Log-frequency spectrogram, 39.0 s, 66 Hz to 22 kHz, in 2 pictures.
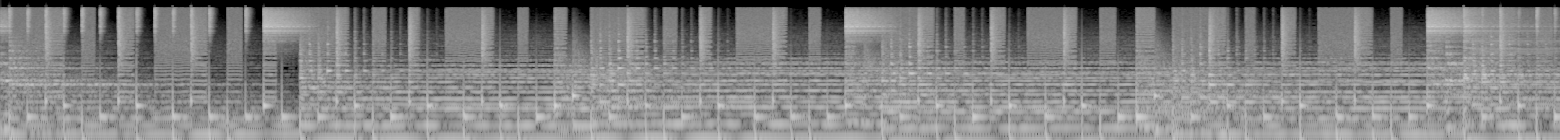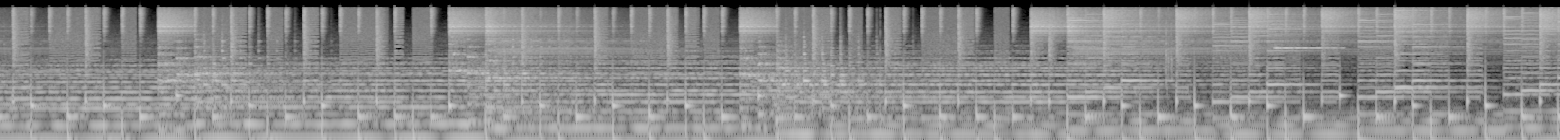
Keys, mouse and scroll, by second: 19.7-28.1 drag, 36.5 click, 38.4-39.0 drag.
